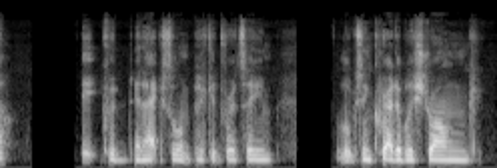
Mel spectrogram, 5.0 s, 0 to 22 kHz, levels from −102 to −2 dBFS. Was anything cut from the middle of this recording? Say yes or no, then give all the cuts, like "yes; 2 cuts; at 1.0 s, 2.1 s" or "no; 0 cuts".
yes; 3 cuts; at 1.0 s, 1.4 s, 2.2 s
